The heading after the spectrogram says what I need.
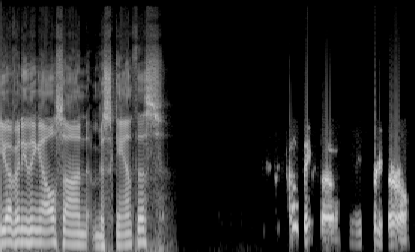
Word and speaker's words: Miscanthus: have anything else on Miscanthus Earl did I pro did I pronounce it right there was yep yeah you got it giant Miscanthus all right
